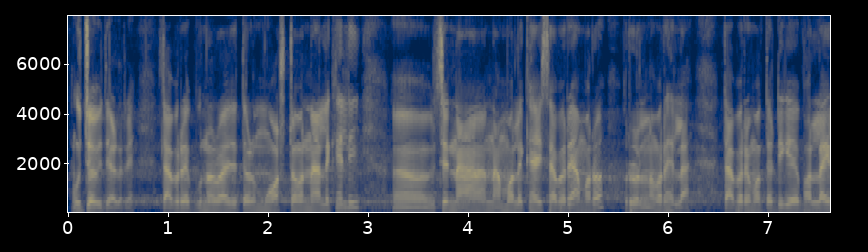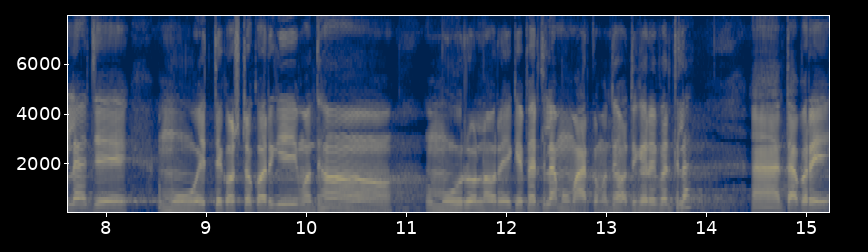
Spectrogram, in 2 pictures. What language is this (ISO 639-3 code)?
ori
